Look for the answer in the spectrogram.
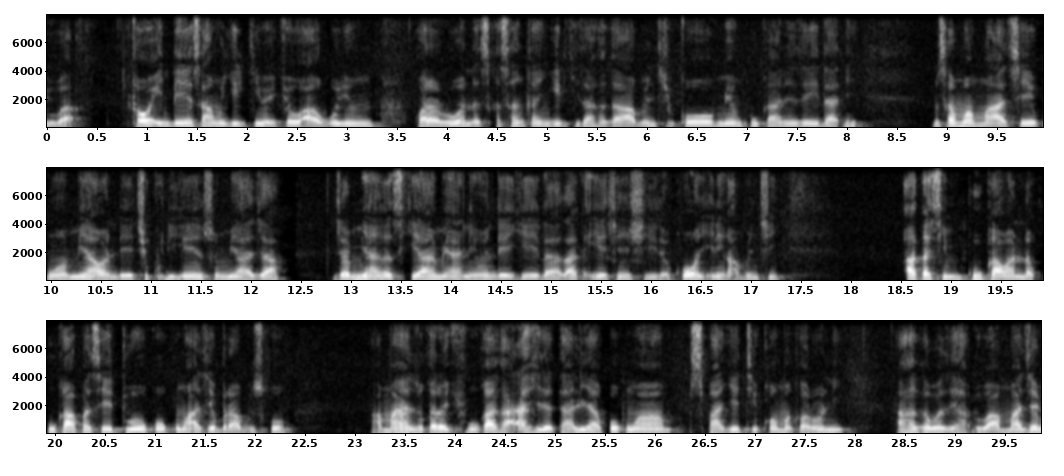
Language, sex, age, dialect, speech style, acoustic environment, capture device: Hausa, male, 18-24, Nigeria - Kano, relaxed, nature; silence, mobile / Linux / Chrome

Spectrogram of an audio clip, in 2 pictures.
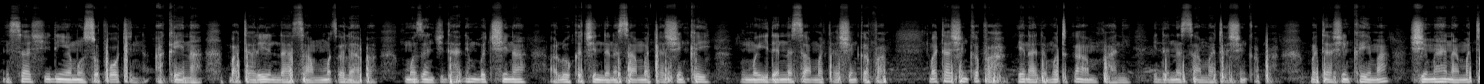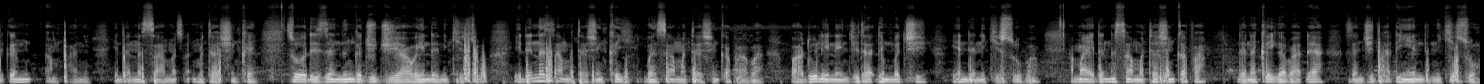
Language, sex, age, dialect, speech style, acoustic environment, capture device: Hausa, male, 25-34, Nigeria - Katsina, happy, people talking; nature, mobile / Linux / Chrome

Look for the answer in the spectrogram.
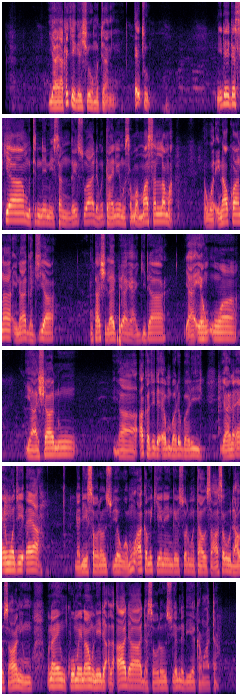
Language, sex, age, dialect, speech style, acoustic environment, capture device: Hausa, male, 25-34, Nigeria - Kano, focused, people talking, mobile / Linux / Chrome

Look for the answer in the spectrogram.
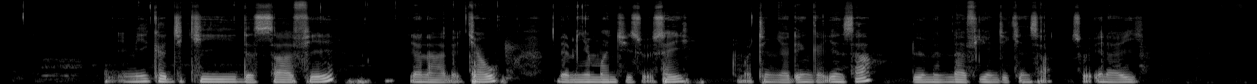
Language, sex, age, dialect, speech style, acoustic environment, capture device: Hausa, male, 25-34, Nigeria - Kano, happy, people talking, mobile / Linux / Chrome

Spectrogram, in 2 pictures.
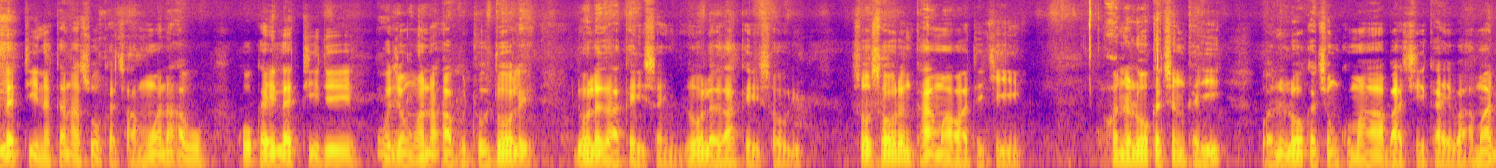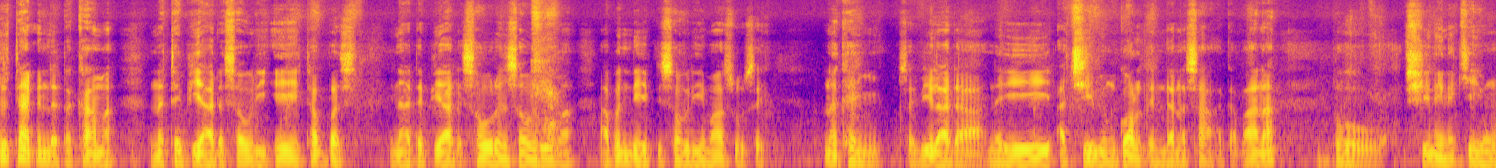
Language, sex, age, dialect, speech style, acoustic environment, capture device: Hausa, male, 35-44, Nigeria - Kano, excited, silence, mobile / Linux / Chrome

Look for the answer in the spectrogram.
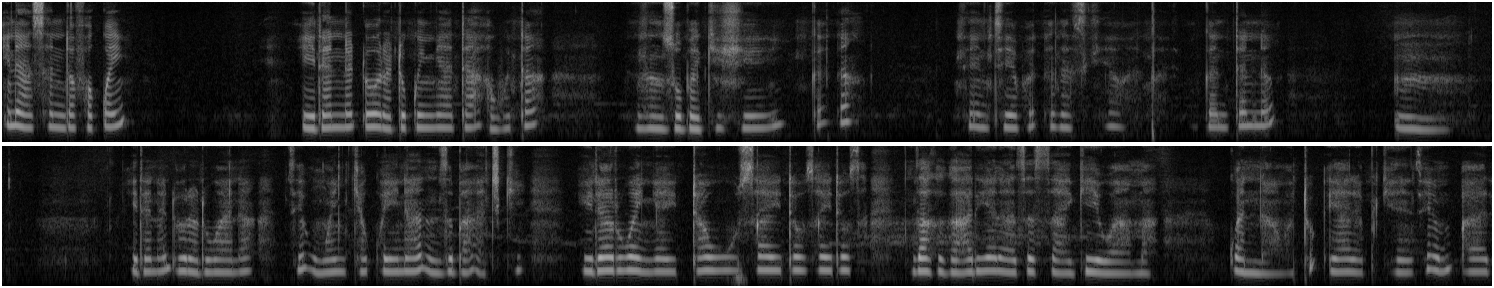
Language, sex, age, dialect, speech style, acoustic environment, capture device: Hausa, female, 18-24, Nigeria - Kano, happy, nature; people talking, mobile / Linux / Chrome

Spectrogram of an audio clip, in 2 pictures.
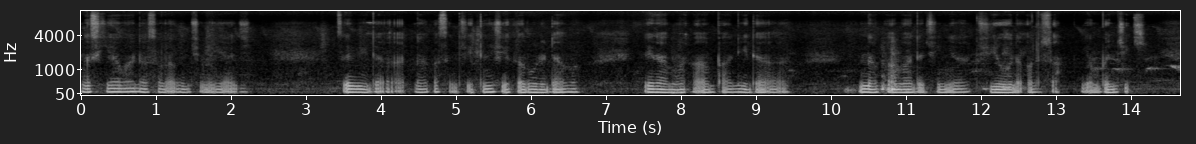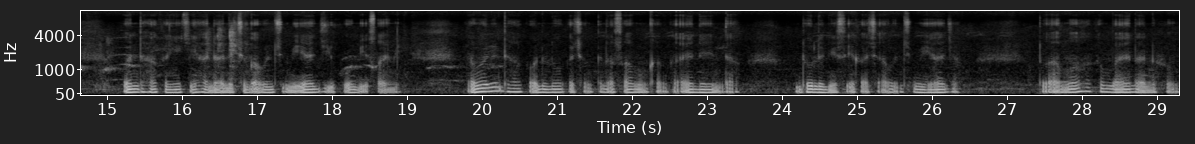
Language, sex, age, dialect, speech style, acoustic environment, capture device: Hausa, male, 35-44, Nigeria - Kano, happy, silence, mobile / Linux / Chrome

